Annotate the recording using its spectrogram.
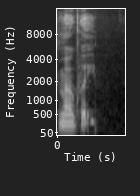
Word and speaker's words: MWGLI: In the Milwaukee music scene, she's better known as MWGLI, which I believe is pronounced Mowgli. Born in Bogota,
